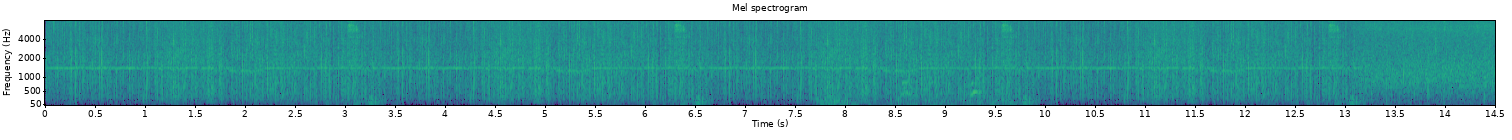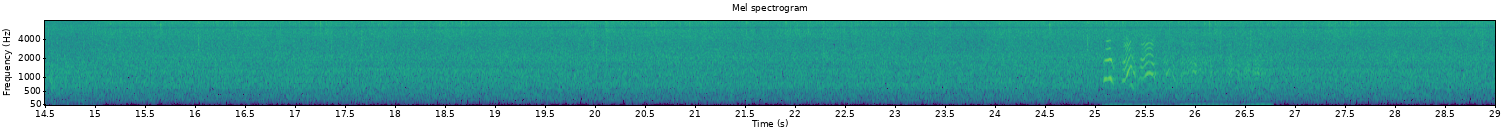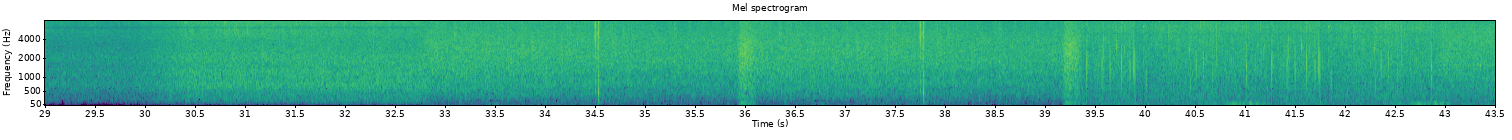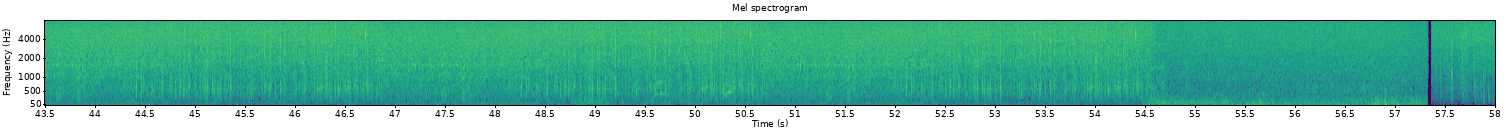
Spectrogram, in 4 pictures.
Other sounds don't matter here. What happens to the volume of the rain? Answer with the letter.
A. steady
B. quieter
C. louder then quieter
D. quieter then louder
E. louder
E.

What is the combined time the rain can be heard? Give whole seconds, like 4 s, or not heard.
58 s.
